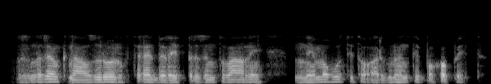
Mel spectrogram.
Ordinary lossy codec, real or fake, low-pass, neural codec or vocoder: AAC, 16 kbps; fake; 7.2 kHz; codec, 24 kHz, 0.9 kbps, WavTokenizer, medium speech release version 1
